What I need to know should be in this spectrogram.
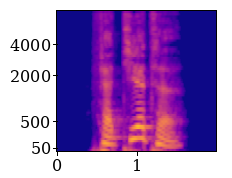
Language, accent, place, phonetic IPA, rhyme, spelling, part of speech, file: German, Germany, Berlin, [fɛɐ̯ˈtiːɐ̯tə], -iːɐ̯tə, vertierte, adjective / verb, De-vertierte.ogg
- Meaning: inflection of vertiert: 1. strong/mixed nominative/accusative feminine singular 2. strong nominative/accusative plural 3. weak nominative all-gender singular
